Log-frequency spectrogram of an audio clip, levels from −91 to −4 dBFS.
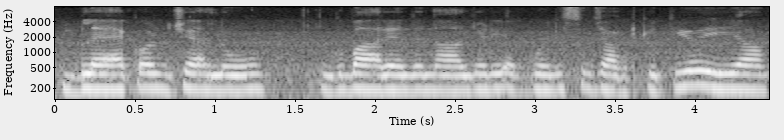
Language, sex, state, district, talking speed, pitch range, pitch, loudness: Punjabi, female, Punjab, Kapurthala, 175 wpm, 180-190 Hz, 185 Hz, -15 LUFS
